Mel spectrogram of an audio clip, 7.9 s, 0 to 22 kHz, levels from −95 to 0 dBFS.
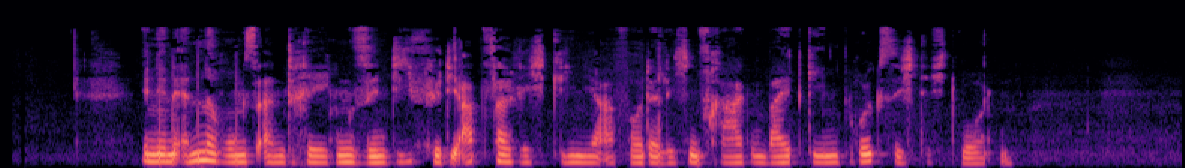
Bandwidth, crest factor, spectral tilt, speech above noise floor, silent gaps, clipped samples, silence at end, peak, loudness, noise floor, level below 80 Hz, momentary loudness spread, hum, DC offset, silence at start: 11.5 kHz; 20 dB; -6 dB/octave; 37 dB; none; under 0.1%; 1.15 s; -8 dBFS; -28 LUFS; -65 dBFS; -74 dBFS; 12 LU; none; under 0.1%; 0.95 s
